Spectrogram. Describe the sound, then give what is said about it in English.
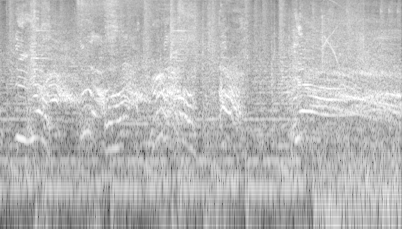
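A loud, sustained explosion from a Power Rangers action scene, with dense rumbling and crashing debris that continue for several seconds, overlaid by swooping, whistling tones and scattered cries. “Unnecessary wire work and a giant explosion.”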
